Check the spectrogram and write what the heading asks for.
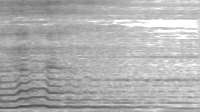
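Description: Soundtrack music: a wordless hummed voice holding and sliding between a few low notes, fading out near the end.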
